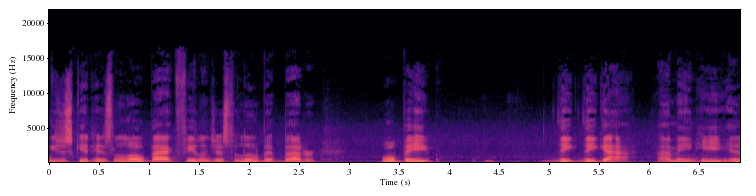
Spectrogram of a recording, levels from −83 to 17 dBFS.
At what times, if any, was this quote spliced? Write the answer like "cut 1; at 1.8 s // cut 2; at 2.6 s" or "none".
cut 1; at 5.2 s

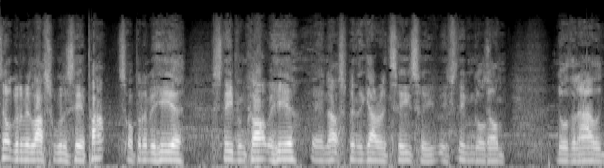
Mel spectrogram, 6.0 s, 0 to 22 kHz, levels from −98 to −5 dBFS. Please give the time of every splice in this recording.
cut 1; at 1.3 s // cut 2; at 2.1 s // cut 3; at 4.9 s

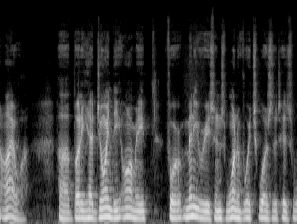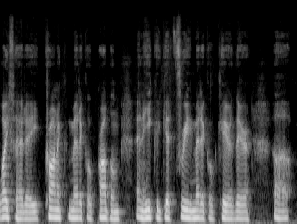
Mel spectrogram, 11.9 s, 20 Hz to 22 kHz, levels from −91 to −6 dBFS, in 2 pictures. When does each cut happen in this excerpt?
none

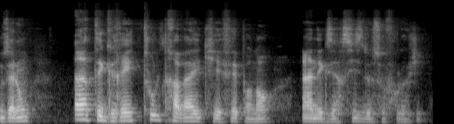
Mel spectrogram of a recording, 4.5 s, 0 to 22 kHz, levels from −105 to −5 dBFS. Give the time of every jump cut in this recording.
none

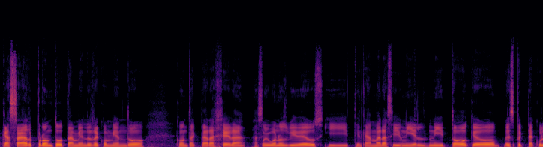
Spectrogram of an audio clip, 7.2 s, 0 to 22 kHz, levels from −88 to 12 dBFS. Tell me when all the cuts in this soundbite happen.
cut 1; at 2.3 s // cut 2; at 3.5 s // cut 3; at 4.3 s // cut 4; at 4.8 s // cut 5; at 5.3 s // cut 6; at 5.7 s

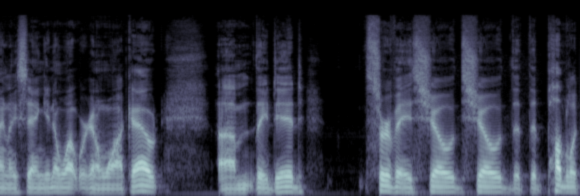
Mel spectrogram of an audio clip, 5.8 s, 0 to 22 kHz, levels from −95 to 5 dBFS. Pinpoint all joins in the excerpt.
cut 1; at 2.6 s // cut 2; at 4.6 s

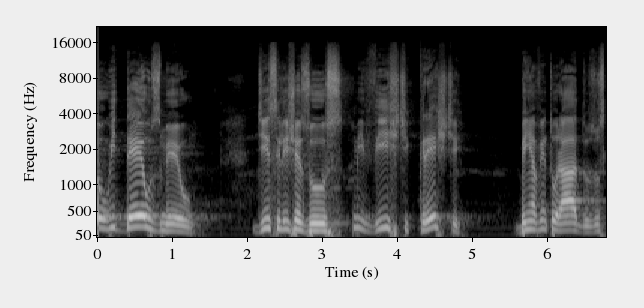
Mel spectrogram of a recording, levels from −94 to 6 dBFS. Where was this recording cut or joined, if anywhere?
cut 1; at 3.4 s

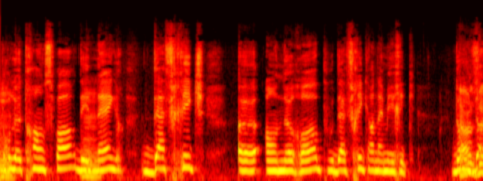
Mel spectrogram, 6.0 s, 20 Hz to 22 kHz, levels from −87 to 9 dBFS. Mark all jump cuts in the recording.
none

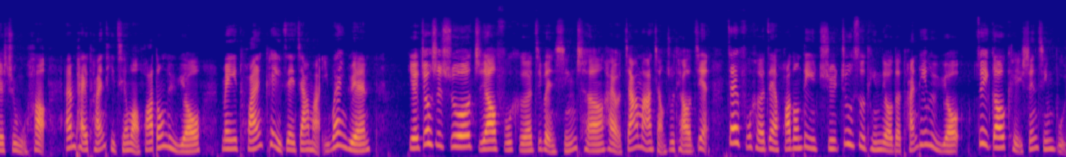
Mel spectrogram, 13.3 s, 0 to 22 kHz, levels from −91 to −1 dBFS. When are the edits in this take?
none

